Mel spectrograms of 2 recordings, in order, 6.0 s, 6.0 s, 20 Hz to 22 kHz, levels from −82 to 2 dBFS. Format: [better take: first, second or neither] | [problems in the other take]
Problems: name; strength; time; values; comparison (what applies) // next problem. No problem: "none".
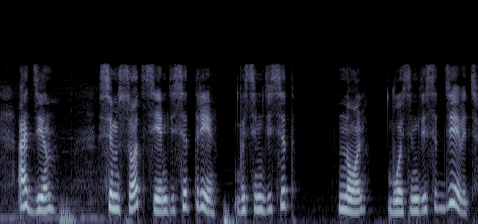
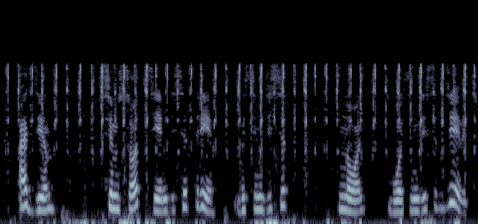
first | noise reduction (classical method spectral subtraction)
